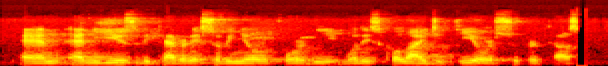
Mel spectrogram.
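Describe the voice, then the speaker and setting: A man with an Italian accent speaks at a moderate pace in a medium pitch, his intonation monotone and flat, with audible room echo. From Veneto, Italy. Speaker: winery owner. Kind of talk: wine tasting discussion. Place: home room. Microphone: video call.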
